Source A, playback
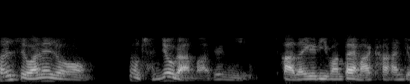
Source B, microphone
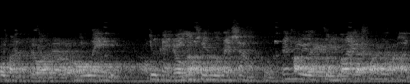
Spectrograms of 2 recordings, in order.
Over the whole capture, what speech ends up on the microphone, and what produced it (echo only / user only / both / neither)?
both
